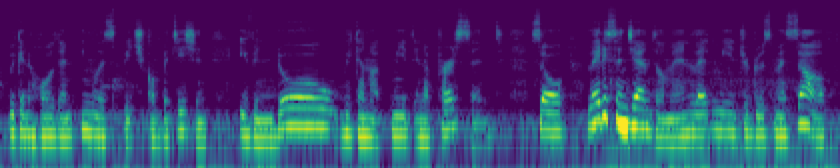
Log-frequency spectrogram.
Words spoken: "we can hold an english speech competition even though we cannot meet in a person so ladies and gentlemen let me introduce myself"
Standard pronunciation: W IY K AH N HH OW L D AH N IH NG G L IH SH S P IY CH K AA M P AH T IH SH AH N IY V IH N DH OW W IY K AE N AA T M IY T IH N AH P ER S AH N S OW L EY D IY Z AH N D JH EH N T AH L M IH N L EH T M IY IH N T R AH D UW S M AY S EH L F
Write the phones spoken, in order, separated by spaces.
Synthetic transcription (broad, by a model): W IY K AH N HH OW L D AH N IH NG G L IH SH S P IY CH K AA M P AH T IH SH AH N IY V IH N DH OW W IY K AE N AA T M IY T IH N AH P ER S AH N S OW L EY D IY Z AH N JH EH N T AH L M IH N L EH T M IY IH N T R AH D UW S M AY S EH L F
